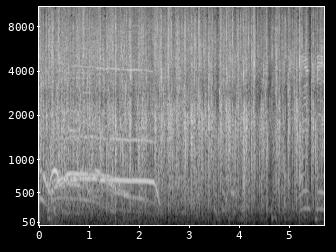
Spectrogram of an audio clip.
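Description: Loud, dense applause and cheering from a comedy crowd in a yurt venue in St Albans for comedian Sam Mitchell, with a voice calling out over the clapping early on and the ovation continuing throughout.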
